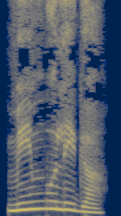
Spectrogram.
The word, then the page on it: ಮೀಂಬುಲಿಗ: mīmbuliga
